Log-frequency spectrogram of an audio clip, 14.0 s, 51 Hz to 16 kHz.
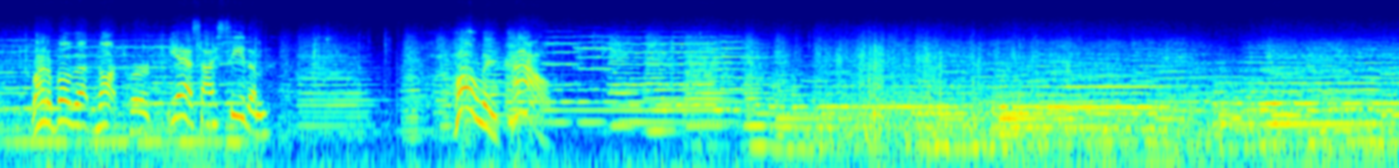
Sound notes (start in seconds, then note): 3.2 dramatic music; 7.5 horse hooves clopping; 11.0 dramatic music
